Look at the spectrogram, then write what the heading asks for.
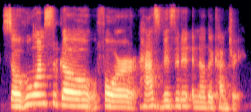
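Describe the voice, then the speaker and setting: Woman from thailand running an online group activity, mid pitch, encouraging and affirming. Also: expressive, unhurried, a little mellow. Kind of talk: facilitating a group video chat. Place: online video meeting.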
